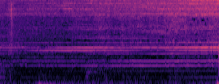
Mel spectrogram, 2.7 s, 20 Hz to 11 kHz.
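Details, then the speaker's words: 2008 Mazda Miata (parts car) with wet electronics: steady buzzing tones and faint ticks heard in the background before starting; attributed to the Miata's electronics getting wet. "I don't know if the camera is picking this up but she's making some weird noises in the background"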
